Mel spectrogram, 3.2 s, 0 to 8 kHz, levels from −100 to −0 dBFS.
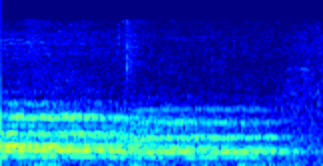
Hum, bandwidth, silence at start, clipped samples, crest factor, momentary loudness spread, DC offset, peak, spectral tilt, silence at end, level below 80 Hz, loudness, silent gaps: none; 5.6 kHz; 0 s; under 0.1%; 14 dB; 14 LU; under 0.1%; -32 dBFS; -7.5 dB/octave; 0 s; -76 dBFS; -48 LUFS; none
